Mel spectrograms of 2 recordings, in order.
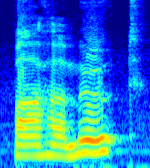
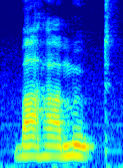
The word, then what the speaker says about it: Bahamut: In context, Bahamut to me is actually a Japanese word because it comes from Final Fantasy.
